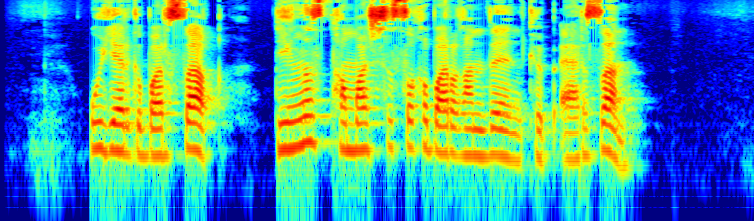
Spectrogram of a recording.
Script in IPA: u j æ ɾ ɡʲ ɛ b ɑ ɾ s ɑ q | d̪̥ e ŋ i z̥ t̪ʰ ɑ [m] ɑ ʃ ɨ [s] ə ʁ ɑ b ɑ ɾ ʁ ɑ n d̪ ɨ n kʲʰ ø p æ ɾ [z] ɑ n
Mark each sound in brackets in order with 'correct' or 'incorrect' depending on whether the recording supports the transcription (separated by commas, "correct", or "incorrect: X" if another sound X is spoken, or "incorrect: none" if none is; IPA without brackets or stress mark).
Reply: correct, correct, correct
